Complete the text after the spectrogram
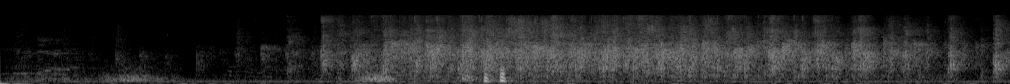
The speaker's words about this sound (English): I'll just be honest, I'm not looking for the courtesy clap.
